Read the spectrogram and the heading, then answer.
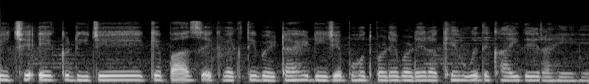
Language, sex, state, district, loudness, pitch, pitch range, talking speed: Hindi, female, Punjab, Fazilka, -18 LUFS, 195 Hz, 185-200 Hz, 195 wpm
